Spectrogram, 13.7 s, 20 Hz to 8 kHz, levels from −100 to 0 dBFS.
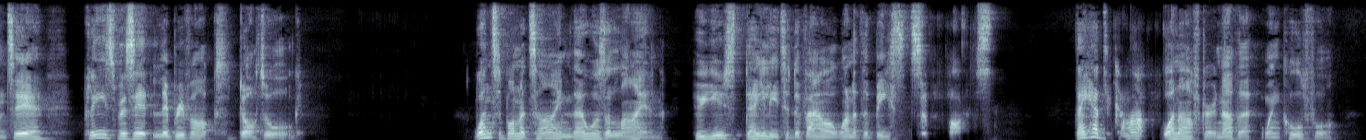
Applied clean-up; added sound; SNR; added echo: neural mask model Resemble Enhance denoiser.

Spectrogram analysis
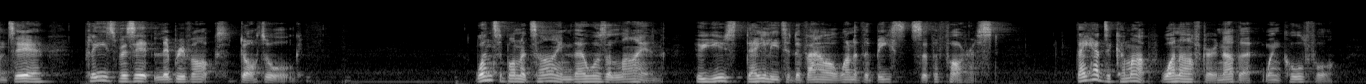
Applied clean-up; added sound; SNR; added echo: none; none; none; none.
